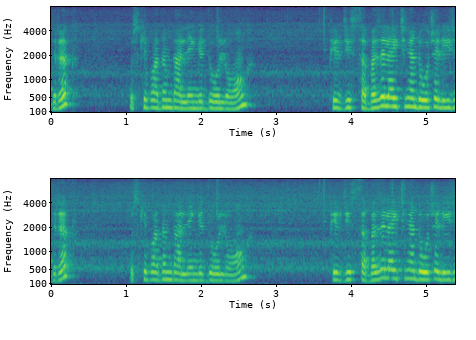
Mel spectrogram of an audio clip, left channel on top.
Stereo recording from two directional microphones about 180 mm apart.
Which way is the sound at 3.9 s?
50° left (ahead or behind).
